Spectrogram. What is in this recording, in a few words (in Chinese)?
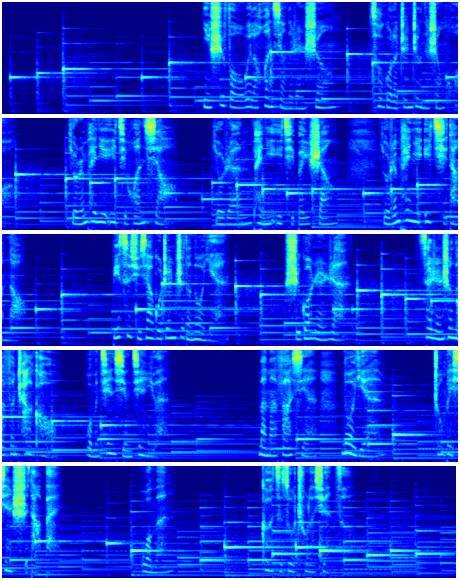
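短视频深情回忆; 抖音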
